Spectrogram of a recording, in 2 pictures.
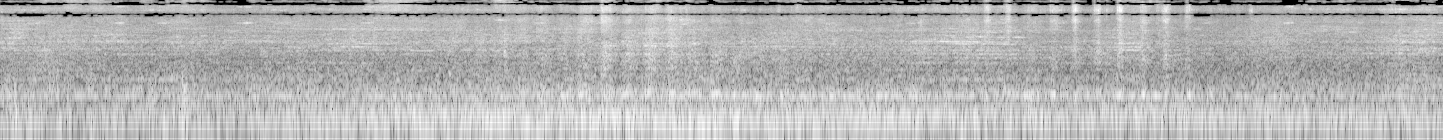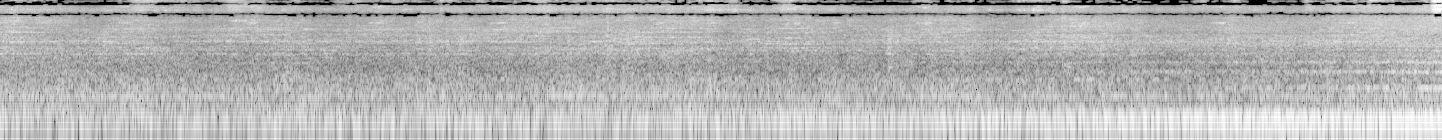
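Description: Double-stack intermodal freight train rolling past: a steady low rumble of steel wheels on the rails, with faint clicks. In the last few seconds the rumble grows louder and steady engine tones join in as the mid-train diesel locomotives approach.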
